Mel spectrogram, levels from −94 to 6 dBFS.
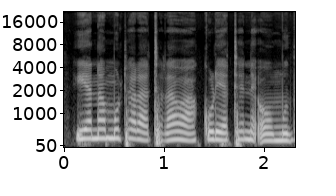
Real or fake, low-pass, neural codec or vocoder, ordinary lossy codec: fake; none; vocoder, 44.1 kHz, 128 mel bands every 256 samples, BigVGAN v2; none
